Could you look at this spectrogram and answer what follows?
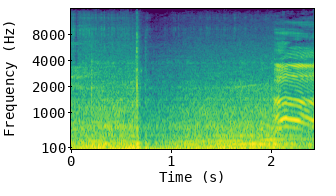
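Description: A semi truck engine idles at a flatbed owner-operator's truck stop, a steady low rumble close by with a brief thump early on and a higher whine near the end.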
